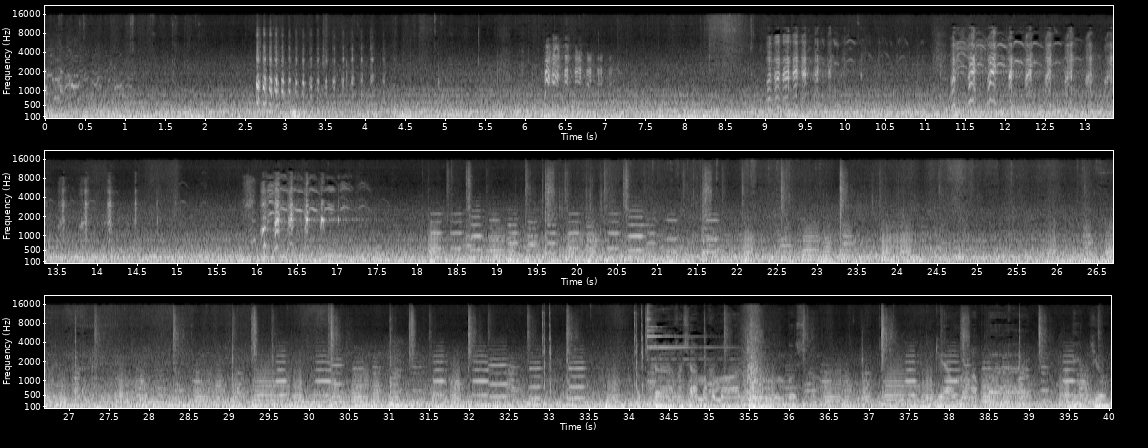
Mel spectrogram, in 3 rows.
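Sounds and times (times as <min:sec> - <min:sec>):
car engine and road noise: 0:00.0 - 0:40.0
music with held notes: 0:18.0 - 0:24.2, 0:26.2 - 0:34.5.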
